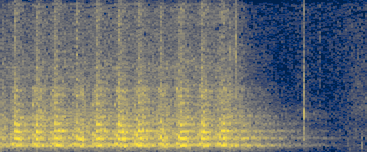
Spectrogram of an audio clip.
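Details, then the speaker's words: Cold Kawasaki Ninja motorcycle in neutral, dead cold, fuel uncertain: rhythmic starter whirr, about five even pulses a second, that never catches; cranks but won't start. "Do we have fuel? Maybe, I don't know. I'll try that."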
